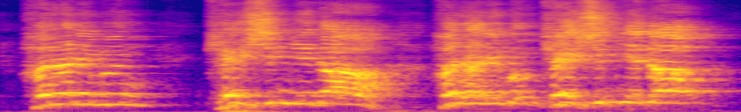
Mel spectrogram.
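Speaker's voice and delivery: loud, high proclamation; emphatic declaration. Retold or imitated. God's answer to mother and child, emphatic shout. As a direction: shout it with full conviction.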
